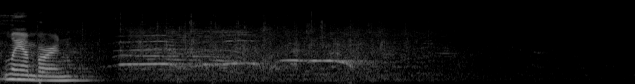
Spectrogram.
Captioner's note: audience cheers and applauds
